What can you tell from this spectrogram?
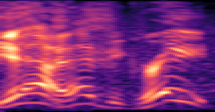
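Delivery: put-on a naive young actor agreeing; mock eager self. His own past reply mimicked.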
